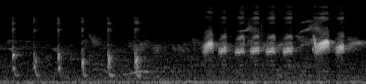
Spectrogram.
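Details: Yellow-legged, yellow-billed, yellow-plumaged hwamei ('tam hoàng'). A few sharp clicks come first, then a short quick string of clear repeated whistled notes.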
